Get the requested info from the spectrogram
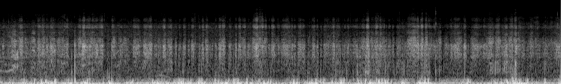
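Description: Heavy wind buffeting on the camera microphone over the rushing hiss of water spray, from an inflatable ring towed at speed behind a speedboat.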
